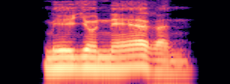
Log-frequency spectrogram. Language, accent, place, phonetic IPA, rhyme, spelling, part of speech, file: German, Germany, Berlin, [mɪli̯oˈnɛːʁɪn], -ɛːʁɪn, Millionärin, noun, De-Millionärin.ogg
- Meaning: millionaire (female), millionairess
